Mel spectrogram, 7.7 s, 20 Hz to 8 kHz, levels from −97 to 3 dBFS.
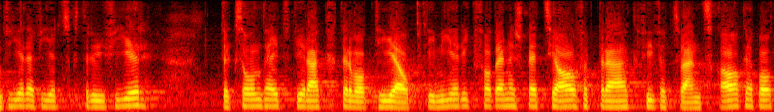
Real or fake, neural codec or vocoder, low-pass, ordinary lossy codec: real; none; none; none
